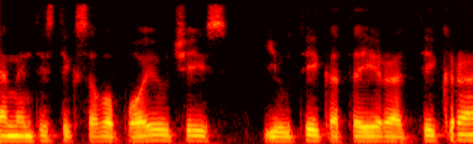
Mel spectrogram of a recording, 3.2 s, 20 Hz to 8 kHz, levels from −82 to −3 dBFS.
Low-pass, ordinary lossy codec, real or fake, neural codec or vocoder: 7.2 kHz; Opus, 64 kbps; fake; codec, 16 kHz in and 24 kHz out, 1 kbps, XY-Tokenizer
